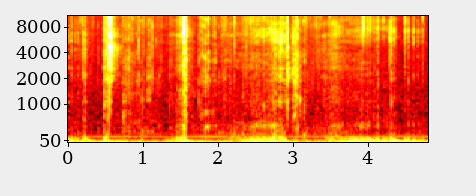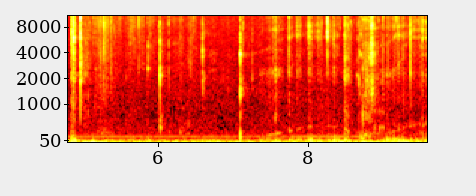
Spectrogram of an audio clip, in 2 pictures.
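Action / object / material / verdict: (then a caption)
scrape / solid bar of soap / soap / none. A palm-sized solid white bar of Palmolive soap is held in one hand while a metal utility blade scrapes and carves flakes from its face. Sharp, bright scraping cuts and crisp flaking crunches are heard over a low, steady hum.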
